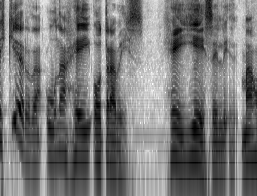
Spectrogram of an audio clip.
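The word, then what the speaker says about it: אהיה: Y que se pronuncia más o menos como una H, Ehyeh.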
